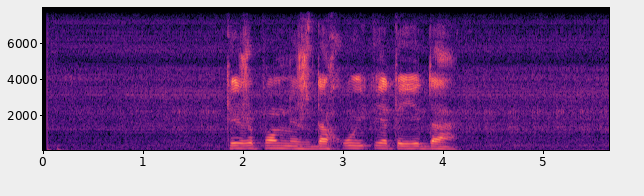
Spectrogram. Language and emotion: Russian, neutral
